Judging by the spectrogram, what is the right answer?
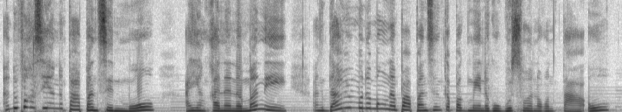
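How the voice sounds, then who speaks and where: A woman's voice: high-pitched, sing-song, quick pace, mellow, soft background music. A woman playing a smitten, teasing, naive young woman with a Filipino accent in a radio drama.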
